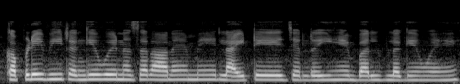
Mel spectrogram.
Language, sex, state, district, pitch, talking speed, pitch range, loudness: Hindi, female, Madhya Pradesh, Bhopal, 215 Hz, 220 wpm, 205-225 Hz, -17 LUFS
